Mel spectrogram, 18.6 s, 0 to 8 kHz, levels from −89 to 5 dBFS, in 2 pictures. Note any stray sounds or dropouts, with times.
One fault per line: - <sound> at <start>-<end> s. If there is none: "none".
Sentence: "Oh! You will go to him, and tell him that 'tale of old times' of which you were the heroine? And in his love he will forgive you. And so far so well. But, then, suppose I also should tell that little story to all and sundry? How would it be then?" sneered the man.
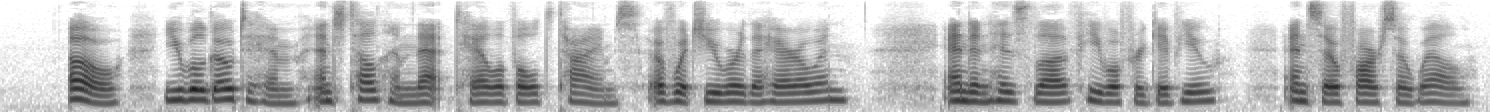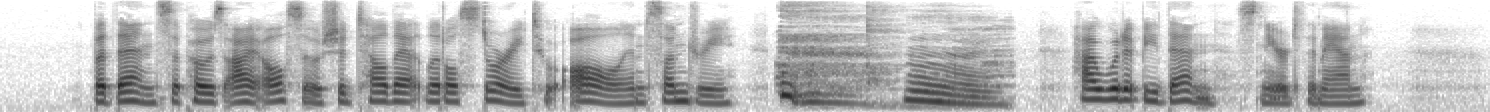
- laugh at 14.2-15.7 s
